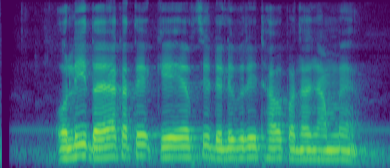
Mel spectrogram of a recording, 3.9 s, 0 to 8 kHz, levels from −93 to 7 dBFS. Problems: constant background noise, echo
